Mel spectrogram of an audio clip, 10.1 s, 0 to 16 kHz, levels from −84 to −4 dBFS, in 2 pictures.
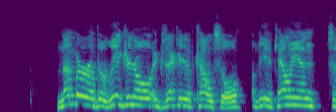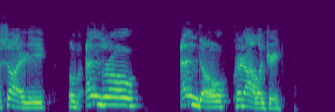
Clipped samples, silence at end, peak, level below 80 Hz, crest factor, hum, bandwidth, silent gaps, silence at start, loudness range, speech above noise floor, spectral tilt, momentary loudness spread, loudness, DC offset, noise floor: under 0.1%; 0.8 s; -10 dBFS; -70 dBFS; 14 dB; none; 7.2 kHz; 7.43-7.48 s; 0.85 s; 1 LU; over 68 dB; -6 dB/octave; 9 LU; -22 LUFS; under 0.1%; under -90 dBFS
